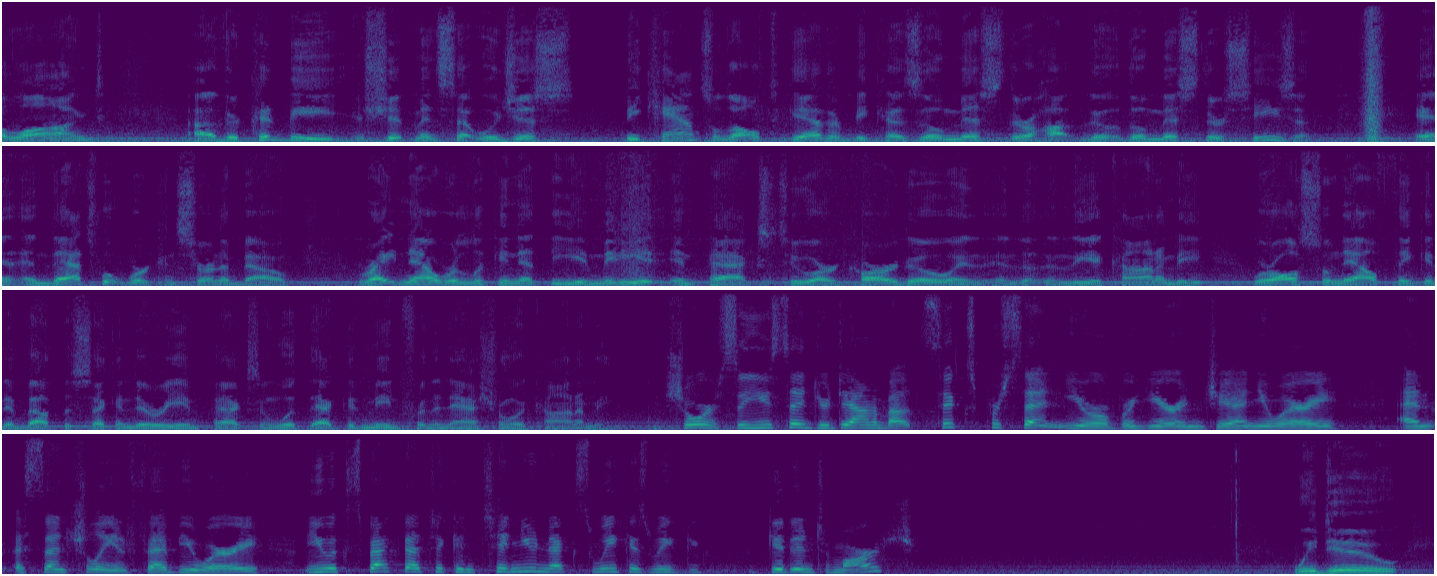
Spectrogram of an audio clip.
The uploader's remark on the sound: we’re live at the Port of Long Beach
